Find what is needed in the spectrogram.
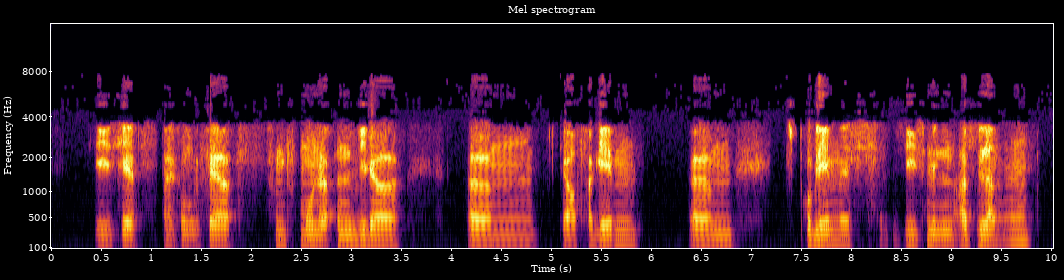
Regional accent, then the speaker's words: Turkey; Ich bin Türke.

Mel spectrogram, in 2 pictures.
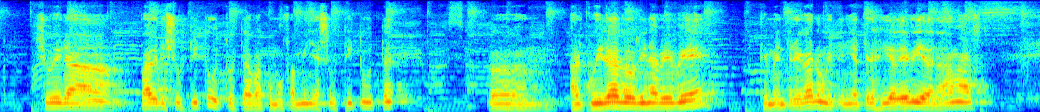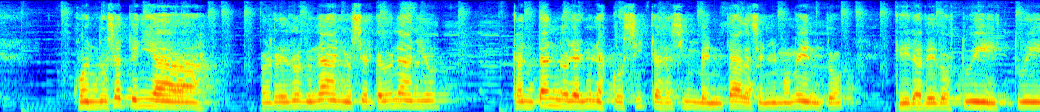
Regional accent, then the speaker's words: Quilmes, Buenos Aires Province, Argentina; un íntimo amigo mío que nos criamos juntos, Danielito, allá en Quilmes, provincia de Buenos Aires

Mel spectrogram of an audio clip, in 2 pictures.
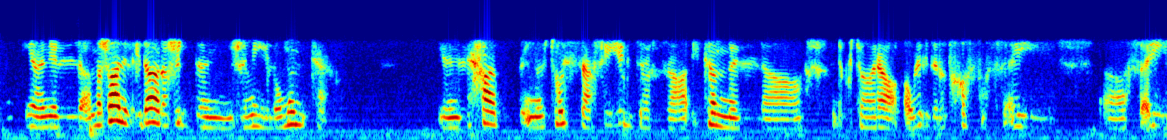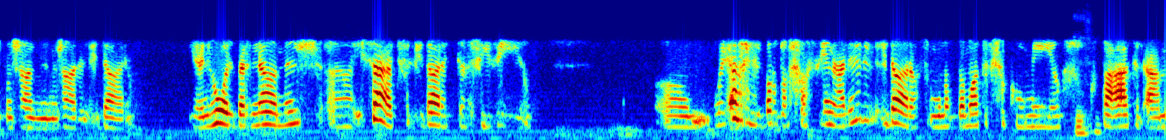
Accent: Saudi Arabia; موجودة عندنا في السعودية

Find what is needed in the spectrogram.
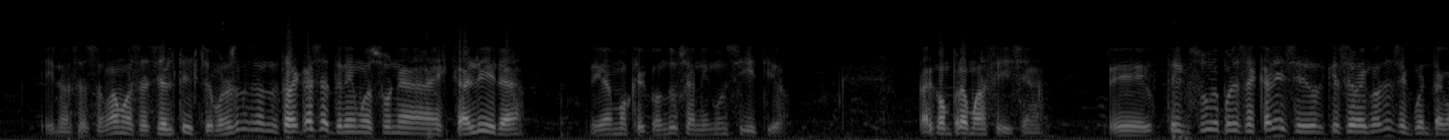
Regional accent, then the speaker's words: Moreno, Buenos Aires Province, Argentina; Y nosotros somos de Moreno y de La Perlita

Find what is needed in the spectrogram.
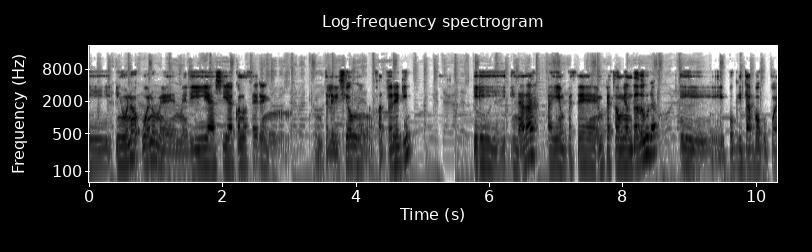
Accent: Alcalá de los Gazules, Andalusia, Spain; Pues yo soy de Alcalá de los Gatules, ¿vale? De un pueblecito de Cádiz.

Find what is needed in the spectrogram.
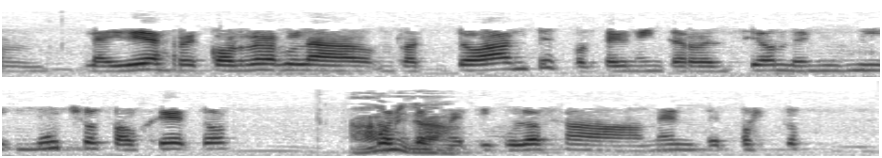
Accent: Argentina; la situación que vivimos como argentinos nos supera

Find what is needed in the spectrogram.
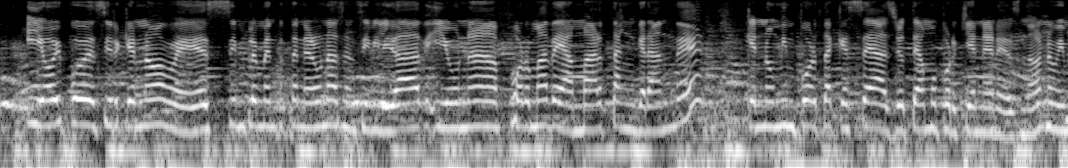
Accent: Ciudad Valles, San Luis Potosí, Mexico; soy de la Huasteca Potosina, orgullosamente vallense. Creo que la bandita de mi pueblo es súper chismosa.

